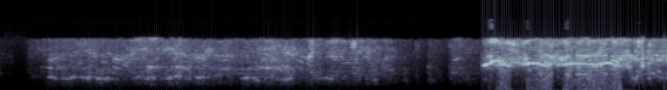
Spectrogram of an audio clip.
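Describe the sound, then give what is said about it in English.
A crowd of children, a Pep Cup squad cheering for the Rookies during a timeout in a game against the Eagles, chatters and murmurs steadily, then erupts into a loud burst of high-pitched cheering and shouting for the last couple of seconds. “These little kids are excited to be cheering for their rookies.”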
